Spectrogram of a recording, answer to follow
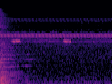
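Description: Cricket chirping: short, high chirps about once a second over a faint hiss, as background music fades out in the first half-second.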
